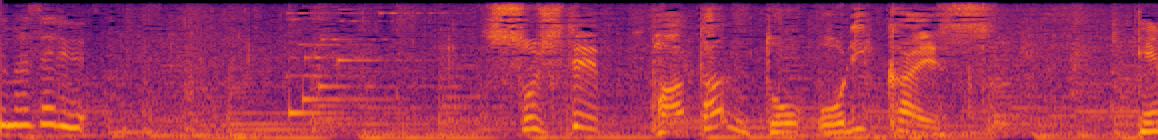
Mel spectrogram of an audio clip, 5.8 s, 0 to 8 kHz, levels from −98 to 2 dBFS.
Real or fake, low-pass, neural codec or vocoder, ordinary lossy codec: real; 7.2 kHz; none; none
